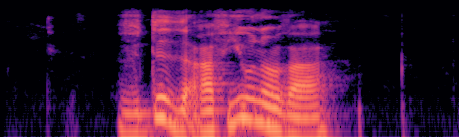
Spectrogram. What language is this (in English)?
Kabyle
